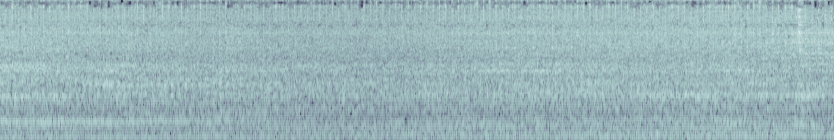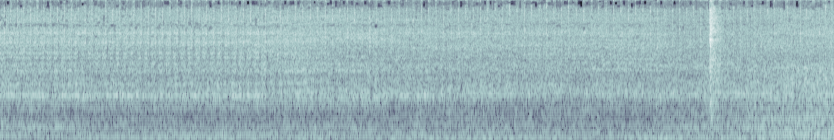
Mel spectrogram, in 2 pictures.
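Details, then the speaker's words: Mitsubishi Mirage idling with A/C compressor running after adding rubber O-rings to air filter box mounts; steady smooth idle, no rattle or vibration buzz from the air box. "ตอนนี้คอมแอร์ก็ทำงานปกตินะครับตัวนี้ก็เลิกสั่นแล้วนะครับ"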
